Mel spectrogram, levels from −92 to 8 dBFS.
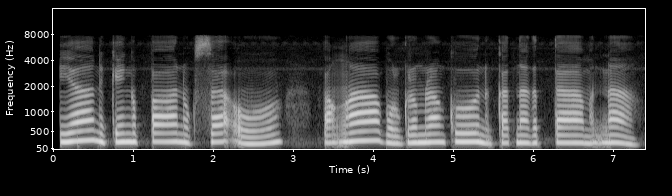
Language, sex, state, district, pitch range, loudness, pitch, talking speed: Garo, female, Meghalaya, South Garo Hills, 195-220 Hz, -13 LUFS, 210 Hz, 65 wpm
